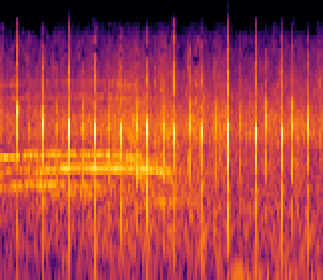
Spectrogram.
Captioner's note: applause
